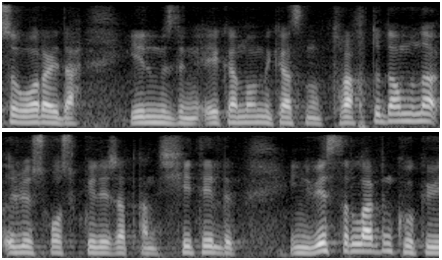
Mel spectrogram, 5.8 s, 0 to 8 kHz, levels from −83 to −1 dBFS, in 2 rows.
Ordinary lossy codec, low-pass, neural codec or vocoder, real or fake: AAC, 48 kbps; 7.2 kHz; codec, 24 kHz, 1.2 kbps, DualCodec; fake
